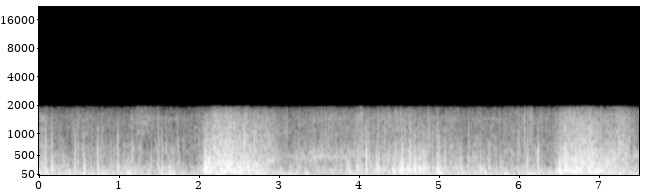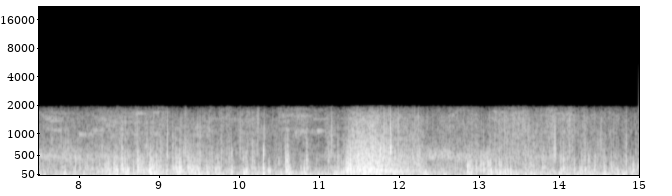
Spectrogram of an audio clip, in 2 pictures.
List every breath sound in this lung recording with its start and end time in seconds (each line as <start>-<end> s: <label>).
1.97-3.00 s: inhalation
1.97-3.00 s: crackles
3.91-5.09 s: exhalation
3.91-5.09 s: crackles
6.43-7.46 s: inhalation
6.43-7.46 s: crackles
8.39-10.04 s: exhalation
8.39-10.04 s: crackles
11.38-12.41 s: inhalation
11.38-12.41 s: crackles
12.96-14.61 s: exhalation
12.96-14.61 s: crackles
